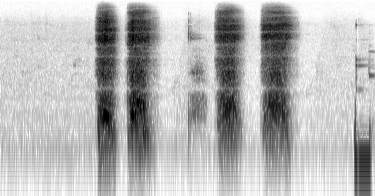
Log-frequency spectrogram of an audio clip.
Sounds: Sniff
